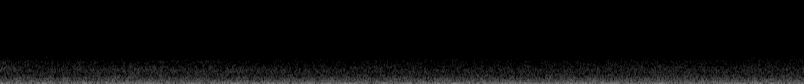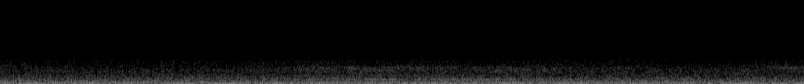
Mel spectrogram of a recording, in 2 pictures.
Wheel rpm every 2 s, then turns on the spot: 0, 0, 0, 0, 0, 0, 0, 0.
none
